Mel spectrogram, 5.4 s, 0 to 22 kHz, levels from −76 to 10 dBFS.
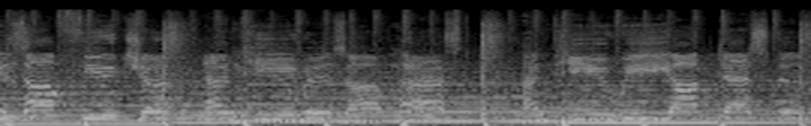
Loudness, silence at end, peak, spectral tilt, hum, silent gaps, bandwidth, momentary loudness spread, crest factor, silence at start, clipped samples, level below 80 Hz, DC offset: -21 LUFS; 0 s; -8 dBFS; -5.5 dB/octave; none; none; 16 kHz; 3 LU; 12 dB; 0 s; under 0.1%; -34 dBFS; under 0.1%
